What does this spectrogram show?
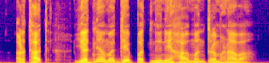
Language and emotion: Marathi, neutral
